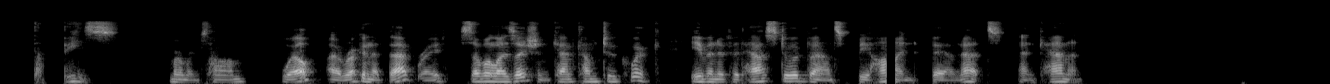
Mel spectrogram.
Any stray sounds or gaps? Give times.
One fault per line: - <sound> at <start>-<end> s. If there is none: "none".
- dropout at 8.9-9.0 s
